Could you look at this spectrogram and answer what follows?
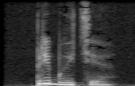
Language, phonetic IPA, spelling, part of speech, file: Russian, [prʲɪˈbɨtʲɪje], прибытие, noun, Ru-прибытие.ogg
- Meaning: arrival (act of arriving or something that has arrived)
